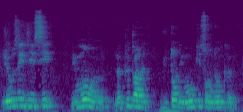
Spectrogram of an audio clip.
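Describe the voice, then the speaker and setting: A woman teaches a language lesson slowly and with patience, pausing often to find her words. Her voice is mellow and a little dark. She sits back from the mic in a room that echoes. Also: mid-range voice, fairly even intonation, recorded from a distance. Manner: slow, patient explaining with frequent hesitations.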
